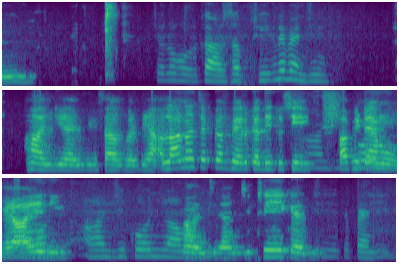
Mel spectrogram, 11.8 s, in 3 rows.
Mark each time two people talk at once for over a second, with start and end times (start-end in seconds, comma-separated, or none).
7.0-8.5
